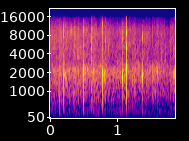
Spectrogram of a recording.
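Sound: audience applause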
